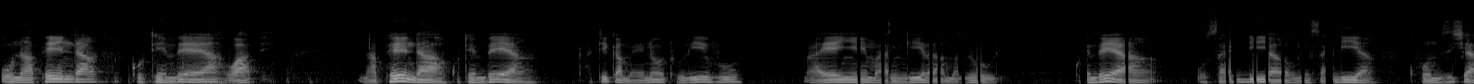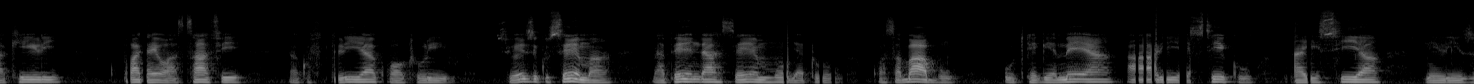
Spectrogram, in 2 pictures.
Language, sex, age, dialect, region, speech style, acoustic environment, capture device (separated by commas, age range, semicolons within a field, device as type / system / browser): Swahili, male, 18-24, Tanzania - Dar es Salaam, Tanzania, happy; excited; focused, nature, mobile / Linux / Chrome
